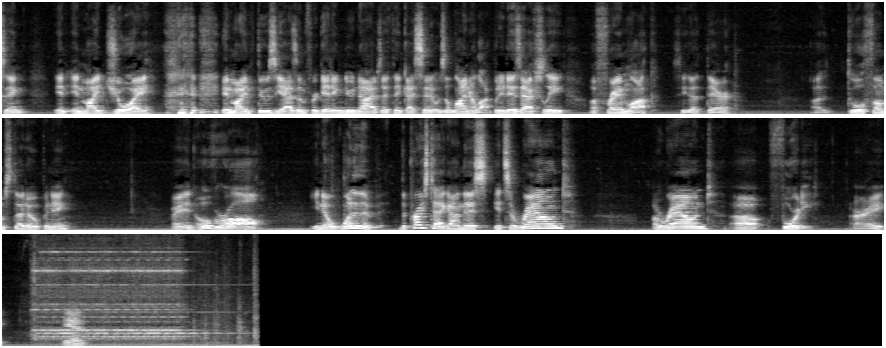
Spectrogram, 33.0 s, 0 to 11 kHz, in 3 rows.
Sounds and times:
Speech: 0:00.0 - 0:02.0, 0:02.8 - 0:09.3, 0:10.2 - 0:12.0, 0:13.2 - 0:14.4, 0:15.0 - 0:18.3, 0:19.2 - 0:22.2, 0:22.8 - 0:23.2.

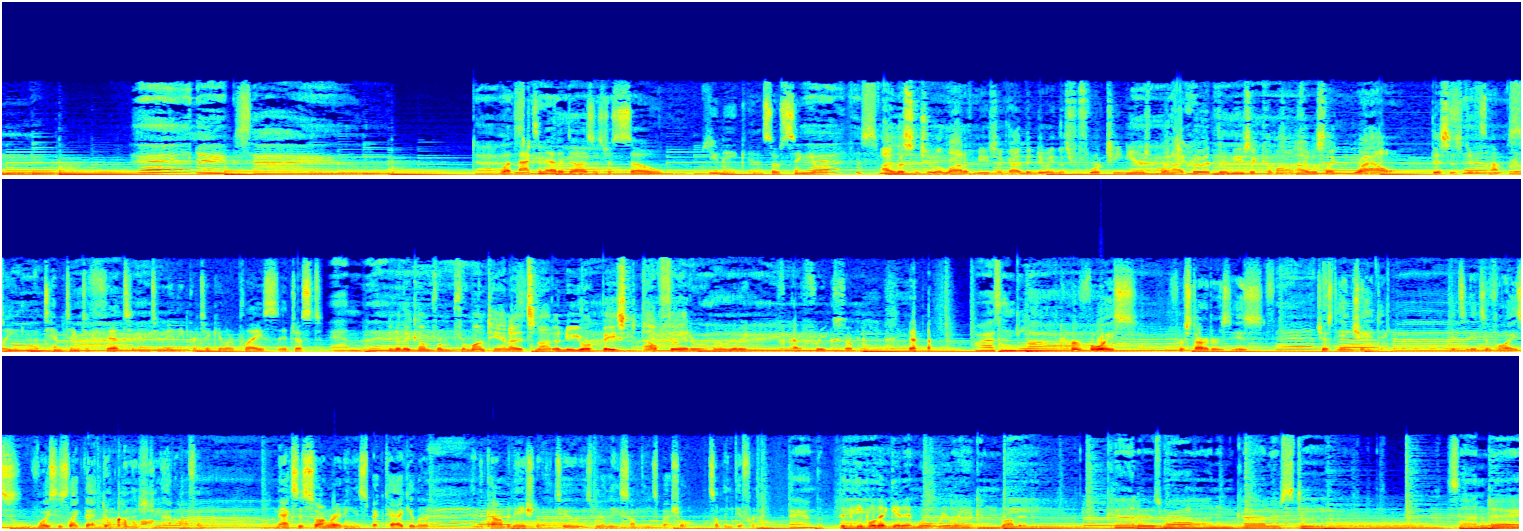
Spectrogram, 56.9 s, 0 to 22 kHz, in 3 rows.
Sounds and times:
Music: 0:00.0 - 0:56.9
Speech: 0:05.9 - 0:23.0, 0:23.6 - 0:30.8, 0:31.4 - 0:36.4, 0:37.1 - 0:40.6, 0:41.2 - 0:47.5, 0:48.1 - 0:50.9.

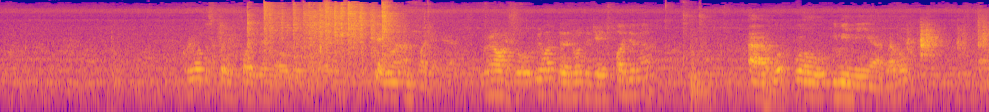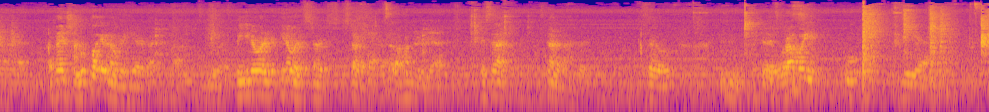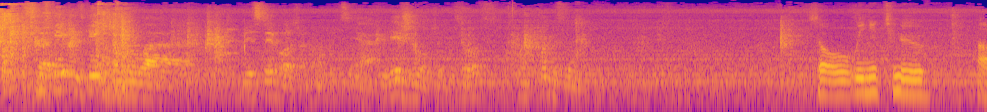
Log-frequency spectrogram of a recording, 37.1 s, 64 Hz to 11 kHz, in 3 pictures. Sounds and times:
Speech: 0:02.3 - 0:03.9, 0:04.6 - 0:08.2, 0:09.3 - 0:11.5, 0:12.2 - 0:19.8, 0:21.4 - 0:24.2, 0:25.1 - 0:27.2, 0:27.8 - 0:32.1, 0:34.8 - 0:37.0.

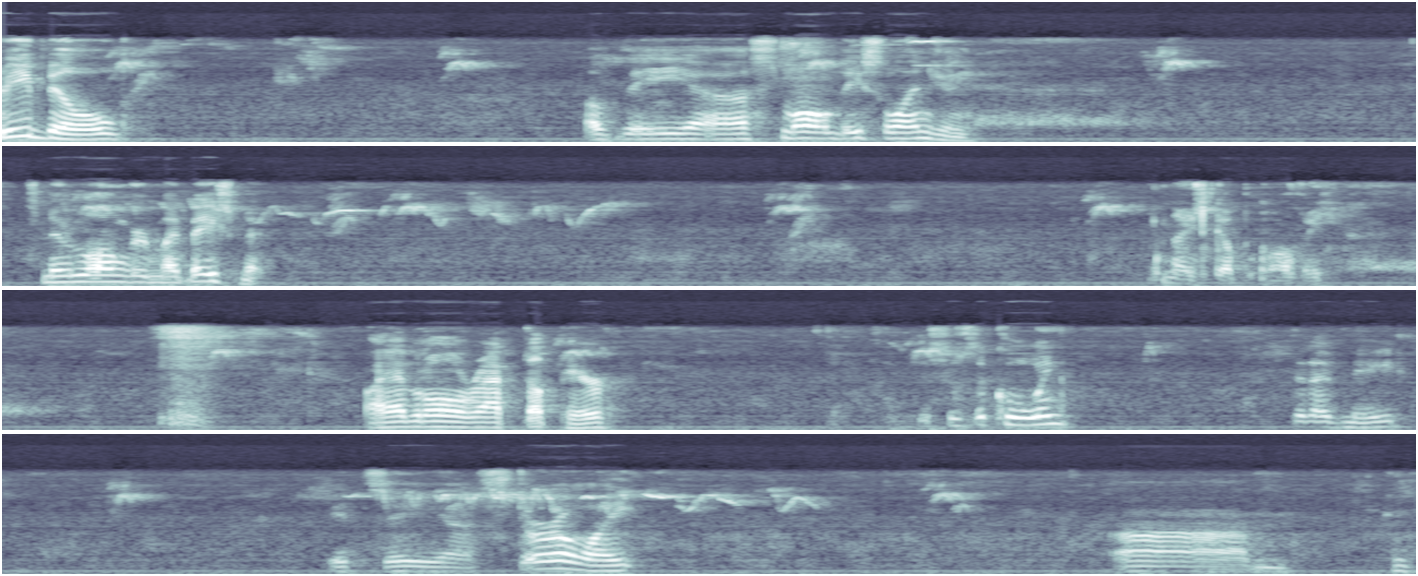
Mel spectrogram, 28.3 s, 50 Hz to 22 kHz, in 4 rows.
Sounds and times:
Speech: 0:00.0 - 0:00.6, 0:03.0 - 0:04.9, 0:07.2 - 0:08.4, 0:12.8 - 0:13.9, 0:16.0 - 0:17.2, 0:18.8 - 0:19.5, 0:20.6 - 0:21.2, 0:22.9 - 0:24.4, 0:26.8 - 0:28.2.

